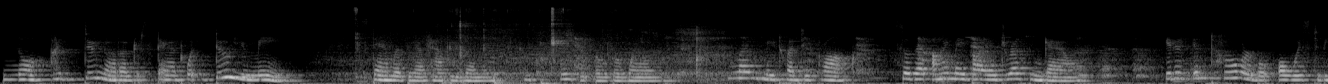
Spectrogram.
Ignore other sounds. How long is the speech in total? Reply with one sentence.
You can hear the speech for 13 seconds altogether.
